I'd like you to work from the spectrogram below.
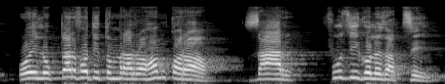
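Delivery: ordinary talk, nothing marked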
